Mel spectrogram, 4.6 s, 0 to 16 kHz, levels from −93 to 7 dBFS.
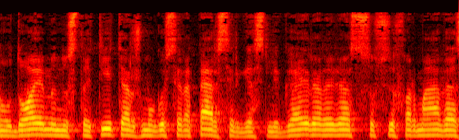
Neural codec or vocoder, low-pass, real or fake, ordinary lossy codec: none; 14.4 kHz; real; MP3, 48 kbps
